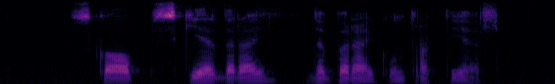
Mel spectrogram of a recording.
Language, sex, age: Afrikaans, male, 20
